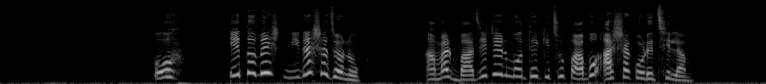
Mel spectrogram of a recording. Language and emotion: Bengali, disgusted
